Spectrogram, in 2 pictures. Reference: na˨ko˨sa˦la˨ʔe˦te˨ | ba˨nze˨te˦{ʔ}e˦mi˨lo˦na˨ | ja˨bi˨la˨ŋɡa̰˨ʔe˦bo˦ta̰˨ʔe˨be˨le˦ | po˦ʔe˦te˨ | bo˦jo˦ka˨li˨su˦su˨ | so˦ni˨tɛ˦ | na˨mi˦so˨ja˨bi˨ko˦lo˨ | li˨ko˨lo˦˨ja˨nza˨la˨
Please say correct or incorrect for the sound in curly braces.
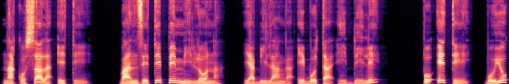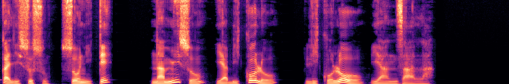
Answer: incorrect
